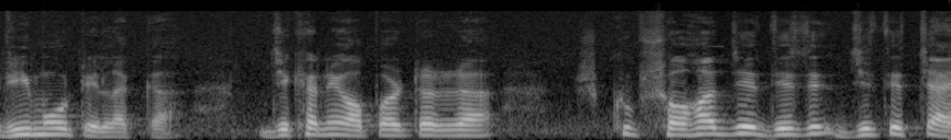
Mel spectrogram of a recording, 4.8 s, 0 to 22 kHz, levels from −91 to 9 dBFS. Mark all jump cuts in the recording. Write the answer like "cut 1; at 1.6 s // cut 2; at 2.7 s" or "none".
none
